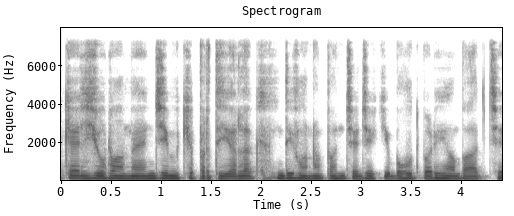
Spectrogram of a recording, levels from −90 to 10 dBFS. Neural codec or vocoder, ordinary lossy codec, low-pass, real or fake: autoencoder, 48 kHz, 32 numbers a frame, DAC-VAE, trained on Japanese speech; none; 7.2 kHz; fake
